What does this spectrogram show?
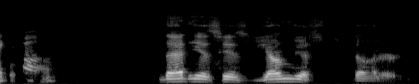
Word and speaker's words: Michal: It looks like it's pronounced Michael, No. M-I-C-H-A-L, but it's no. McCall.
